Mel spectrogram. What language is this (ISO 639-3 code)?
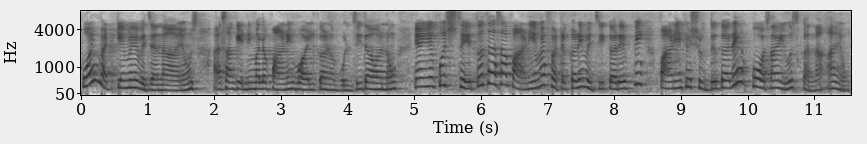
snd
